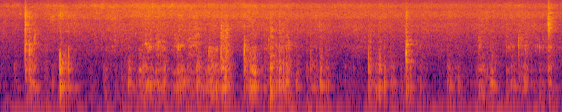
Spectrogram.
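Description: Ginger garlic paste sautéing with country chicken in a village-style curry pot, a steady close sizzle broken by scraping stir strokes and occasional sharp utensil knocks against the pan.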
